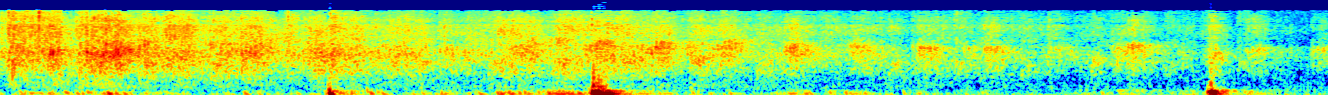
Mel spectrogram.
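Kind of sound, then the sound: crowd, audience applause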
